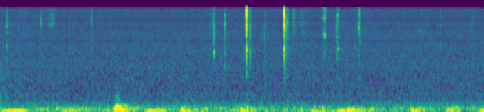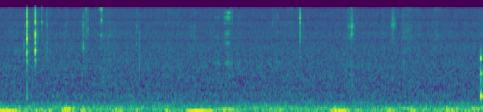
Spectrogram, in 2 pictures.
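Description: Faint handling sounds of a small carbon-fibre RC model-car chassis being turned and pressed in the hands: a few light clicks and soft low bumps.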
